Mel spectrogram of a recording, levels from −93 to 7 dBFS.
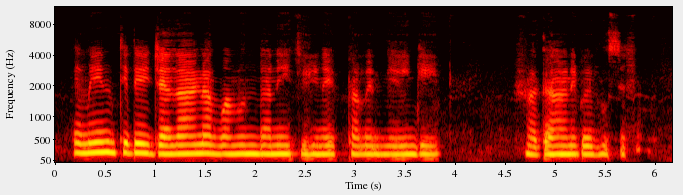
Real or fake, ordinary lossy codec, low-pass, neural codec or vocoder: fake; MP3, 48 kbps; 10.8 kHz; codec, 44.1 kHz, 1.7 kbps, Pupu-Codec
